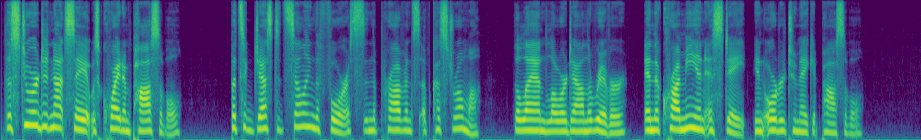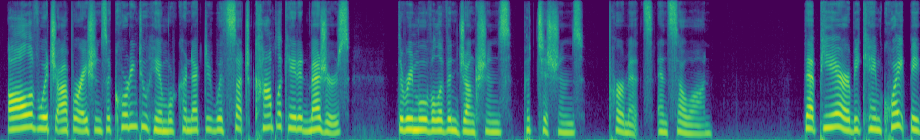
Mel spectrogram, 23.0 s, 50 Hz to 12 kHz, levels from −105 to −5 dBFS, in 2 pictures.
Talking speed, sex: 165 wpm, female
